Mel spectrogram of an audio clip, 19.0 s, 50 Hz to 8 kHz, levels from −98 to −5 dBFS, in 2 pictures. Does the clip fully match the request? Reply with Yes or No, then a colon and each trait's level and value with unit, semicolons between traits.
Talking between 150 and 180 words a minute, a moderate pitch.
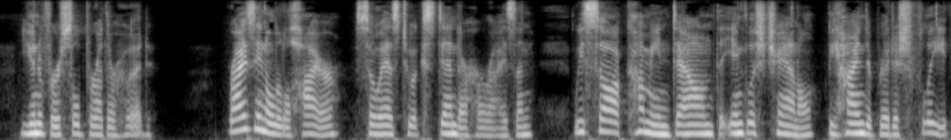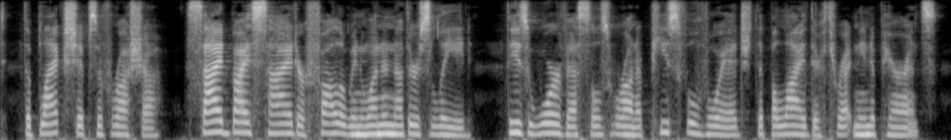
Yes: average, 155 wpm; medium, 180 Hz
